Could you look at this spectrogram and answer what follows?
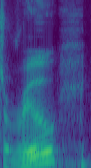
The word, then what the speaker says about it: Ryu: He's like, he also wanted me to call out Kevin again for how Street Fighter character Ryu's name is actually pronounced Rue, and just like the first time that he made this call out, Andy, no one will ever call that character Rue.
